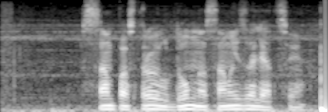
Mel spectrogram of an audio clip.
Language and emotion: Russian, neutral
